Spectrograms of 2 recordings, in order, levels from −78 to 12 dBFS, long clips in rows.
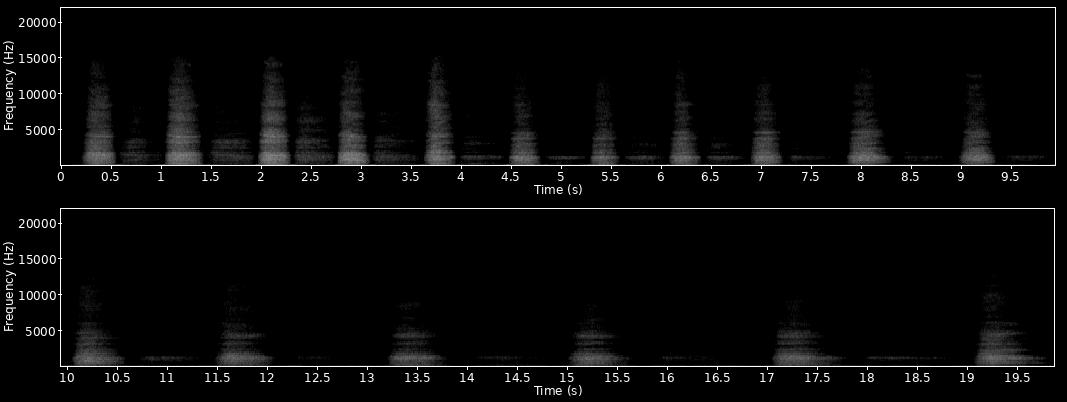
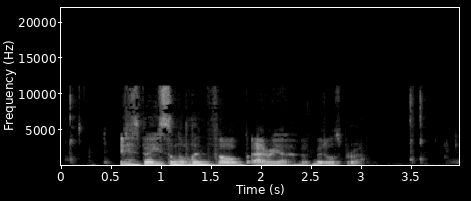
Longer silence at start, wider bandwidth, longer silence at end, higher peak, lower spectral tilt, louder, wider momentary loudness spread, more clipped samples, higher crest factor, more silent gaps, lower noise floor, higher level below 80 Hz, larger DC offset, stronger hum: second, 0.2 s vs 0.6 s; first, 16.5 kHz vs 11.5 kHz; second, 0.2 s vs 1 s; second, -18 dBFS vs -2 dBFS; second, -2 dB/octave vs -6.5 dB/octave; second, -40 LUFS vs -15 LUFS; first, 24 LU vs 14 LU; neither; first, 24 dB vs 14 dB; neither; first, -69 dBFS vs -49 dBFS; about the same, -56 dBFS vs -52 dBFS; neither; neither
